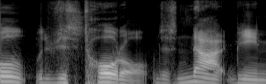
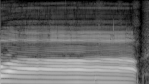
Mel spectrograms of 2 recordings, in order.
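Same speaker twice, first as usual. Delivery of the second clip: loud stunned crowd reaction; imitating the whole room's surprise; shocked whoa; 8 dB louder than usual. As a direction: gasp it out in shock. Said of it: "was like".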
